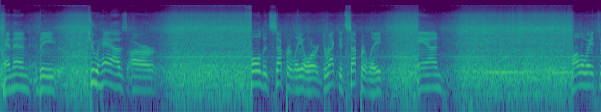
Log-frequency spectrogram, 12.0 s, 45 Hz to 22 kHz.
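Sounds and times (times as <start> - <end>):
printing press running: 0.0 - 12.0.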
